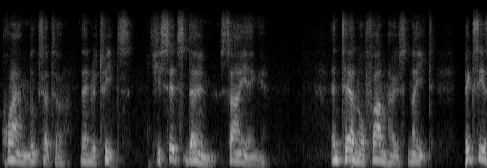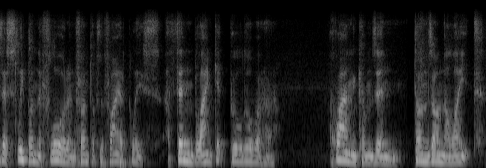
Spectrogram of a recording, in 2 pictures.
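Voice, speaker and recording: A man with a husky, mid-pitched voice reads screenplay directions. It is scripted narration, setting out scenes and actions in short statements. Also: measured pace, darkish tone. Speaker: stage-direction reader.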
